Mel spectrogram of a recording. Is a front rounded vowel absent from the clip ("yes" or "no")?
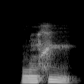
no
